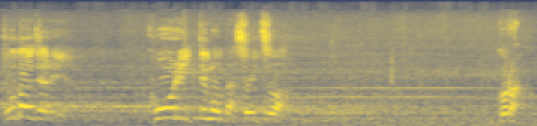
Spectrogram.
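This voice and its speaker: A brash village haggler talks in a very high male voice. He is rough, rustic and insistent, a gullible fellow always pushing a deal. The live recording is echoey and noisy. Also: animated, moderate pace. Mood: scornful, bossy. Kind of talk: theatrical stage acting. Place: large exhibition pavilion, live stage performance.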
